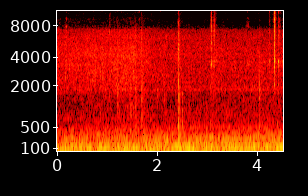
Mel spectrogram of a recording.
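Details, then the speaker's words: Subaru Crosstrek, rear noise heard while slowly reversing: low steady growl, unchanged when parking brake applied; mechanic suspects a failing rear wheel bearing, side not yet confirmed, car to be jacked up. "Sounds like a wheel bearing's coming apart. We'll see."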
